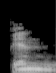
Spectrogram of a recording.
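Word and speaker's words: בֵּן: 베트 밑에 점점이 있죠. 이것은 발음 기호 표에 보면 뭡니까? 체레죠. 그래서 에로 발음이 됩니다. 그래서 배 이렇게 발음하시면 되고 뒤에 이 축 늘어진 거는 뭐죠? 눈이라고 했죠. 눈. 눈은 니은과 같습니다. 그래서 벤 이렇게 발음하시면 돼요.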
